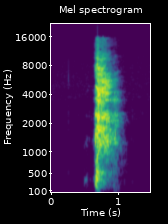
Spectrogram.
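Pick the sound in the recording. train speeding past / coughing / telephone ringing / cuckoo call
coughing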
